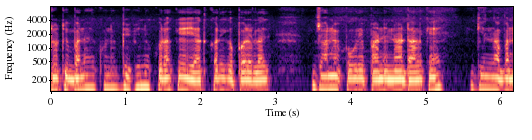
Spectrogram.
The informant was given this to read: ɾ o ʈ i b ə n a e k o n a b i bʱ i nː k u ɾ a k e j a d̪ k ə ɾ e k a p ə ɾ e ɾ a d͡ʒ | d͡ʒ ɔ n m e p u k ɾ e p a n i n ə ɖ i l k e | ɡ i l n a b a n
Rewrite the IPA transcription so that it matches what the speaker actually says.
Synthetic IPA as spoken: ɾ o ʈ i b ə n a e k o n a b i bʱ i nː k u ɾ a k e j a d̪ k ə ɾ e k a p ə ɾ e l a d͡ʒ | d͡ʒ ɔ n m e p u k ɾ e p a n i n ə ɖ a l k e | ɡ i l n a b ə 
